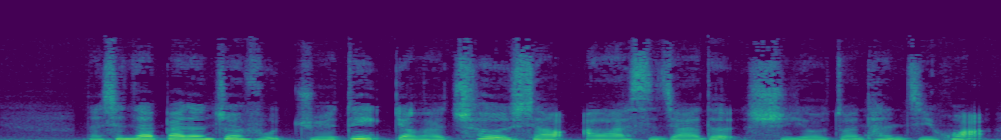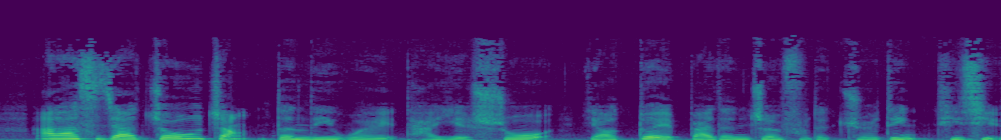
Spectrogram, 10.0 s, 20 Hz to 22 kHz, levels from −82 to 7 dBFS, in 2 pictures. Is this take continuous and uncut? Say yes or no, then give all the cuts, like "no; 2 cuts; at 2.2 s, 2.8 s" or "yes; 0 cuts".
no; 1 cut; at 5.1 s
